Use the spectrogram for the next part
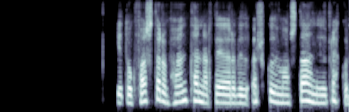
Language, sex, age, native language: Icelandic, female, 50-59, Icelandic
